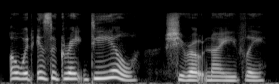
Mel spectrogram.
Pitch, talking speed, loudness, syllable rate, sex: 230 Hz, 195 wpm, -18 LUFS, 5.4 syllables/s, female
